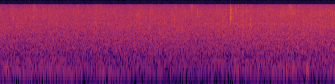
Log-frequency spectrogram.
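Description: Faint, steady recorded rain: an even hiss of rainfall with a few light drop ticks.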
